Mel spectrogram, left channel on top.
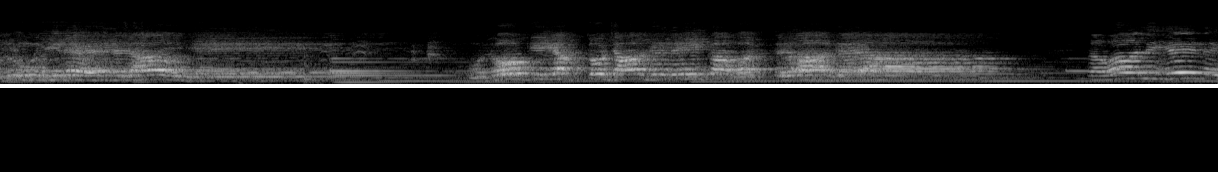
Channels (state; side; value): silent; right; 58 dB below the other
